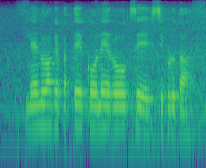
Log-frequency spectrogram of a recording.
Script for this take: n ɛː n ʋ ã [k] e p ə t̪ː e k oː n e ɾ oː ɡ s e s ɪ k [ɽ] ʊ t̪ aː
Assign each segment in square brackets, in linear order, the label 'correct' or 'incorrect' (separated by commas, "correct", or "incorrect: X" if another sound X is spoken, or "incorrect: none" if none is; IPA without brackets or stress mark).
correct, correct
